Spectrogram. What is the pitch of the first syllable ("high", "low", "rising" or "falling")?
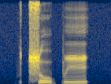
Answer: low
